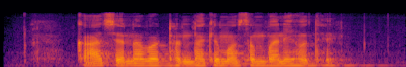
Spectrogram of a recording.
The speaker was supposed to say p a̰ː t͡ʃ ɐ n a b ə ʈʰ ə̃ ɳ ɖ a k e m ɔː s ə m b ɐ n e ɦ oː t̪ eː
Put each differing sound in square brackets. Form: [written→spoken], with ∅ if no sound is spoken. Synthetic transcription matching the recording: [p→k] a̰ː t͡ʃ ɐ n a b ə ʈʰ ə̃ ɳ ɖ a k e m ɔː s ə m b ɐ n e ɦ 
